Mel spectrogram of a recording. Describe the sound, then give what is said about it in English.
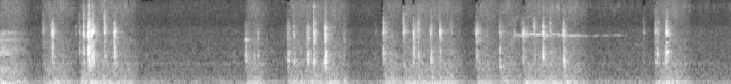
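Typing on a computer keyboard: several bursts of quick, light key clicks separated by short pauses, faint and with no talking. “Helps if I type.”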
